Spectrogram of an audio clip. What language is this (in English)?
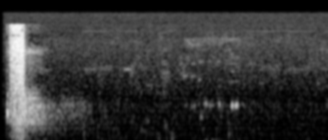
Bangla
